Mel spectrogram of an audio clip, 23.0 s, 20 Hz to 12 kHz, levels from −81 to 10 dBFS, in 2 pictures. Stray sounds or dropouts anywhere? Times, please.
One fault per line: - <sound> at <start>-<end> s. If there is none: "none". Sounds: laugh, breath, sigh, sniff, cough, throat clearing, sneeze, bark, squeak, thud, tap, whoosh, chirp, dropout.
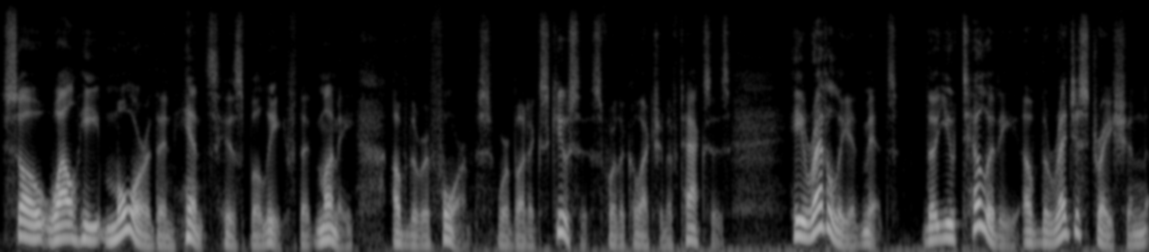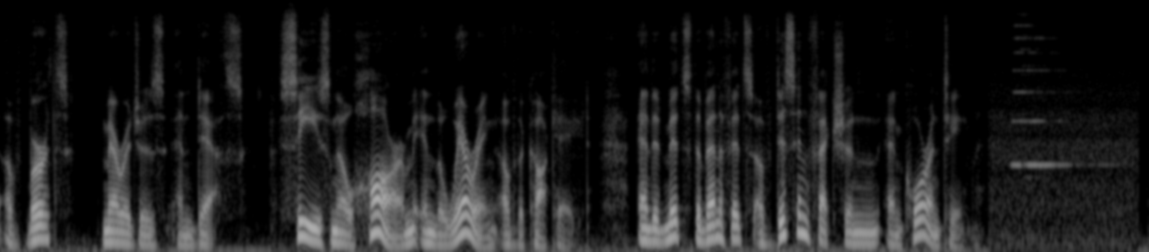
- squeak at 21.6-22.7 s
